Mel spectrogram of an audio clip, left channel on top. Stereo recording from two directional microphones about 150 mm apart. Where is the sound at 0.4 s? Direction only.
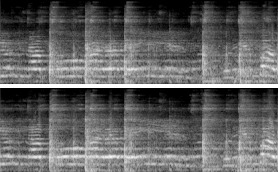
25° left (ahead or behind).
